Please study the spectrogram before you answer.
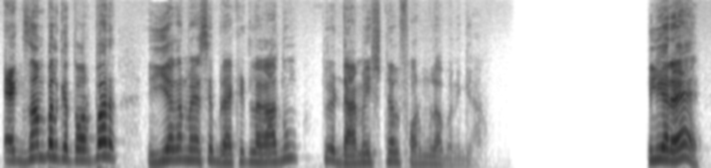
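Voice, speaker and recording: A man's voice: high-pitched, animated, normal speed, a bit bright, smooth, no echo, studio quality. A male physics teacher giving a board lecture, mixing English terms into Hindi and often asking the class if they follow. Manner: repeats questions to the class and answers them himself; mixes English terms with Hindi, frequently checks understanding.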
